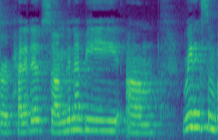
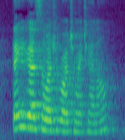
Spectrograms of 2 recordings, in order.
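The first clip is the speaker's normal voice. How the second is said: hurried, tumbling, rushed, rapid-fire talking; 2 semitones higher than usual. Thanking viewers for watching the channel: talking very fast. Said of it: "I'm talking so fast".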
